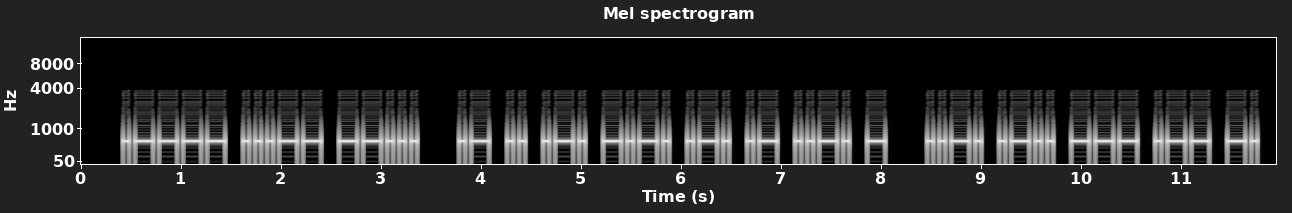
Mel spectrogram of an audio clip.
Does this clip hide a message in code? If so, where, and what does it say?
Yes: Morse code from 0.4 to 11.8 s, heard as a keyed tone, about 20 wpm, 550 Hz. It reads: 137 AIRCRAFT FLOWN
